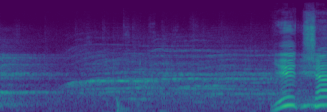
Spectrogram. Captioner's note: audience cheering and applauding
